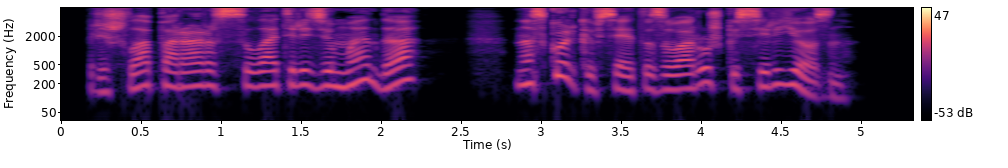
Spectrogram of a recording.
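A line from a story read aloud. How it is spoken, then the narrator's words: Sighing. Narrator (Russian): Он вздохнул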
